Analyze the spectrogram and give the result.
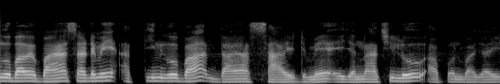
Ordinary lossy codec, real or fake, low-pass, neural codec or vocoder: Opus, 32 kbps; real; 7.2 kHz; none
